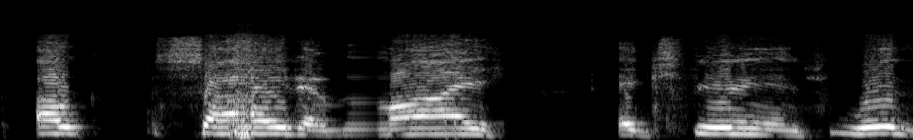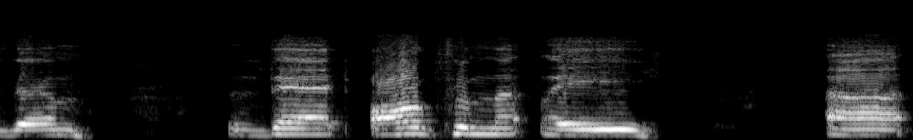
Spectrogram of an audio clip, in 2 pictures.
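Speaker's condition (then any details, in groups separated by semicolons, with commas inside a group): Cerebral palsy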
